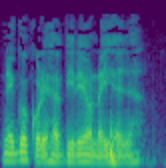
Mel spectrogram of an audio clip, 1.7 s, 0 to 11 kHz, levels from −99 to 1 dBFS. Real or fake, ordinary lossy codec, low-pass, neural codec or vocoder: real; MP3, 32 kbps; 9.9 kHz; none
